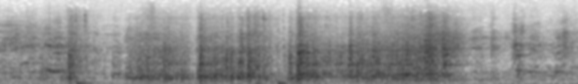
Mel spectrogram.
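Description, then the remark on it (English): A chair dragged across the floor, moved away from a barricaded door in a hideout: a steady, rough scraping that runs for several seconds, broken by a few louder knocks and bumps. “Now the chair.”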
